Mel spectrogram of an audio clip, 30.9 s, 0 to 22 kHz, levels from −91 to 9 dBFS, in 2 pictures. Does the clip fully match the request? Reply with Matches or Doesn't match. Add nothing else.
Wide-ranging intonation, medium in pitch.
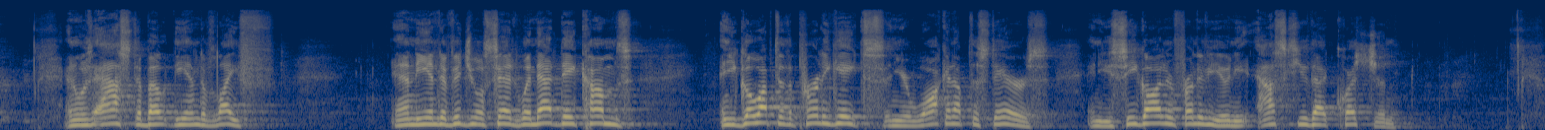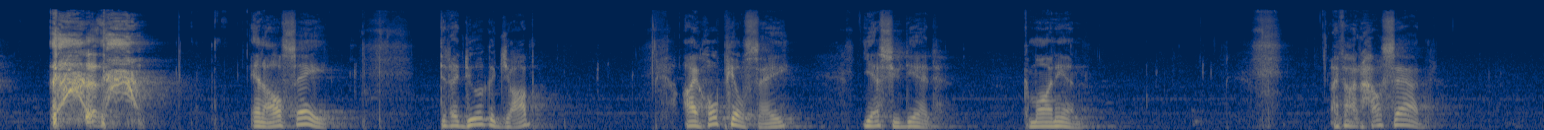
Matches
